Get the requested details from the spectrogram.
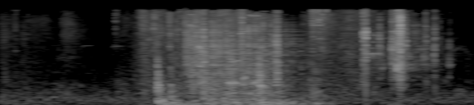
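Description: A wooden crate lid creaks and thuds open.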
